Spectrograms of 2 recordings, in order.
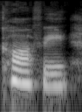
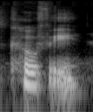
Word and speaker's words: Ko-fi: They have a it's not pronounced coffee as much as I want it to be coffee. It's Ko-fi, and it's not Ko-fi. It's Ko-fi. Like low-fi.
